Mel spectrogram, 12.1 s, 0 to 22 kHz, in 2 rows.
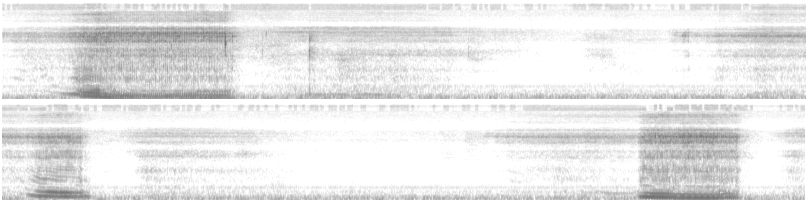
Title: My dad snoring for 1min and 28 sec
